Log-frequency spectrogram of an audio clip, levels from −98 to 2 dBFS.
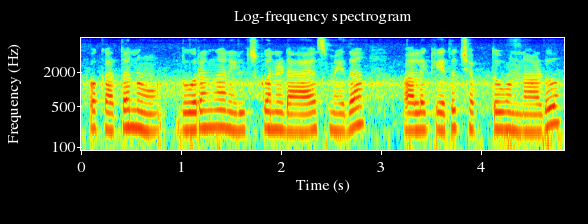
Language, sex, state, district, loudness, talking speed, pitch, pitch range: Telugu, female, Telangana, Hyderabad, -16 LUFS, 125 wpm, 205 Hz, 195-215 Hz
